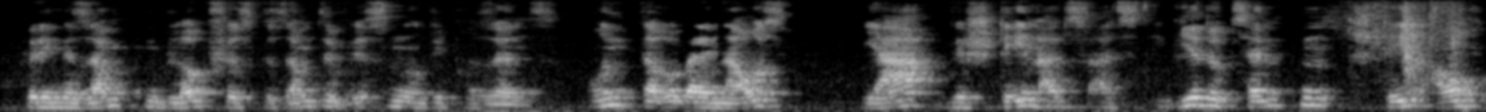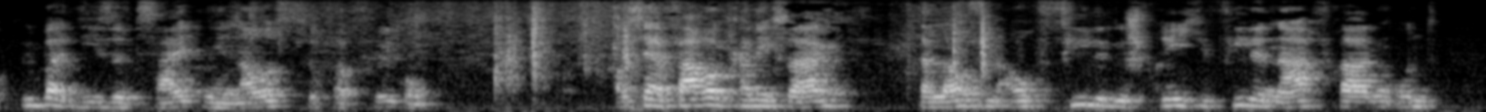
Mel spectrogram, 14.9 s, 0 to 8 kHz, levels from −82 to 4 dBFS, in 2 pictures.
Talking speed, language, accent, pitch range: 165 wpm, German, German, 140-185 Hz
